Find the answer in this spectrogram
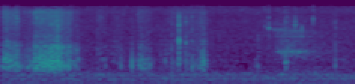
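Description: Plastic pieces of a six-layer Royal Pyraminx puzzle rasping against each other as a layer is turned, in a short scraping burst in the first half-second, followed by a few faint clicks.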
